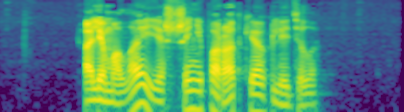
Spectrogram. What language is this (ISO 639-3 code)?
bel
